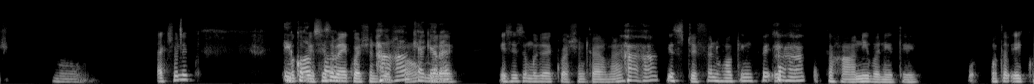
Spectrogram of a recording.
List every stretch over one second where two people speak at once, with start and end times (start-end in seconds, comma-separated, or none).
2.9-4.6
